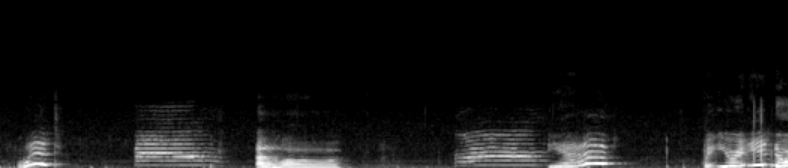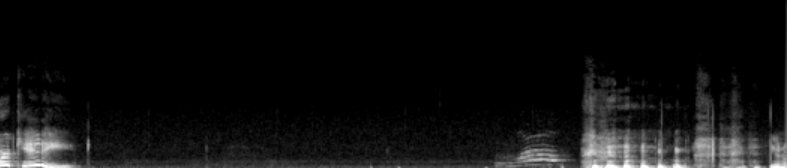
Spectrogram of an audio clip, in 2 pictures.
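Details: Indoor kitty wanting out, giving a series of varied meows, some rising and some falling, spaced through the recording, with a person talking to it and a burst of rustling noise near the end.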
